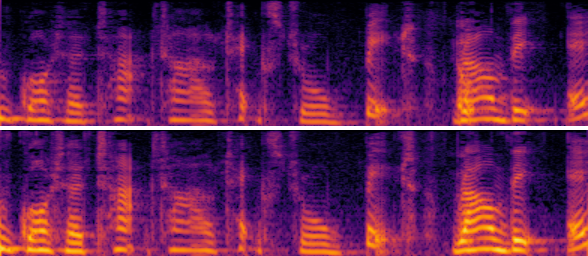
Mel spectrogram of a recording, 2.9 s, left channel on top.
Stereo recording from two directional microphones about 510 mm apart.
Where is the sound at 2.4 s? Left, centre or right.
Right.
